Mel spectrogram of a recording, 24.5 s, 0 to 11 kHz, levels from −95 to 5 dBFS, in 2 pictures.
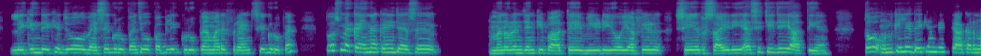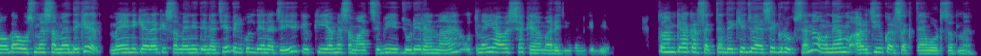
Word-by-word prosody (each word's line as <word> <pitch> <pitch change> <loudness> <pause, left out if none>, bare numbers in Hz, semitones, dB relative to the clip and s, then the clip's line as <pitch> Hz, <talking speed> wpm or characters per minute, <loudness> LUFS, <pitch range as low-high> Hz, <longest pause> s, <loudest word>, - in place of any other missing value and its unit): लेकिन 355 - +1
देखिए 205 +3 +1
जो 210 0 +3
वैसे 185 +3 0
ग्रुप 210 -2 -1
हैं, 195 - +1
जो 205 +1 +1
पब्लिक 200 +2 -1
ग्रुप 375 - -1
हैं, 190 - +3
हमारे 190 +1 +1
फ्रेंड्स 185 -1 -3
के 210 - +1
ग्रुप 210 -1 -1
हैं, 315 - -2 0.4
तो 320 - -3
उसमें 335 -1 +1
कहीं 245 -4 +1
न 240 0 +2
कहीं 230 -1 0
जैसे 210 -2 +1 0.7
मनोरंजन 185 +2 +2
की 190 +1 0
बातें 180 0 +1
वीडियो 175 +1 +3
या 180 -1 +3
फिर 185 +1 +1 0.3
शेर-शायरी 185 0 +2
ऐसी 190 +6 -3
चीज़ें 230 0 -2
ही 230 - +1
आती 175 -5 +1
हैं, 165 +1 -5 0.4
तो 250 - +3
उनके 235 +4 +1
लिए 275 +1 +3
देखिए 255 +1 0
हमें 260 -1 +1
क्या 230 -3 0
करना 215 -1 +1
होगा 205 +3 +2
उसमें 230 +1 +1
समय 215 -2 +1
देखिए, 225 +6 +1 0.2
मैं 195 +3 +1
ये 220 - +2
नहीं 225 0 0
कह 210 -2 +2
रहा 200 +1 +3
कि 235 +3 -6
समय 205 -3 -1
नहीं 210 0 +1
देना 195 -1 +1
चाहिए, 255 +9 -3
बिल्कुल 235 -2 -2
देना 210 -2 +2
चाहिए 355 - 0
क्योंकि 215 -3 -3
हमें 215 +1 +1
समाज 185 -5 -2
से 195 - -1
भी 215 +1 0
जुड़े 200 -1 +1
रहना 190 -2 -1
है, 220 +7 -1
उतना 395 - -4
ही 250 +3 +1
आवश्यक 235 +1 -2
है 190 - +1
हमारे 170 -2 0
जीवन 160 -1 -10
के - - -5
लिए। - - -8 0.6
तो - - 0
हम 250 0 +3
क्या 255 0 +2
कर 245 -1 0
सकते 205 -4 -3
हैं 235 - -1
देखिए 220 +3 0
जो 240 -1 +1
ऐसे 215 +3 +1
ग्रुप्स 220 -4 -2
है - - 0
ना 365 - 0
उन्हें 230 -5 +1
हम 250 -1 +2
आर्चीव 200 +6 0
कर 205 - +1
सकते 180 -2 -4
हैं 170 - +1
व्हाट्सएप 170 0 -2
में। 165 - -6
210 Hz, 225 wpm, -22 LUFS, 190-235 Hz, 0.7 s, जो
